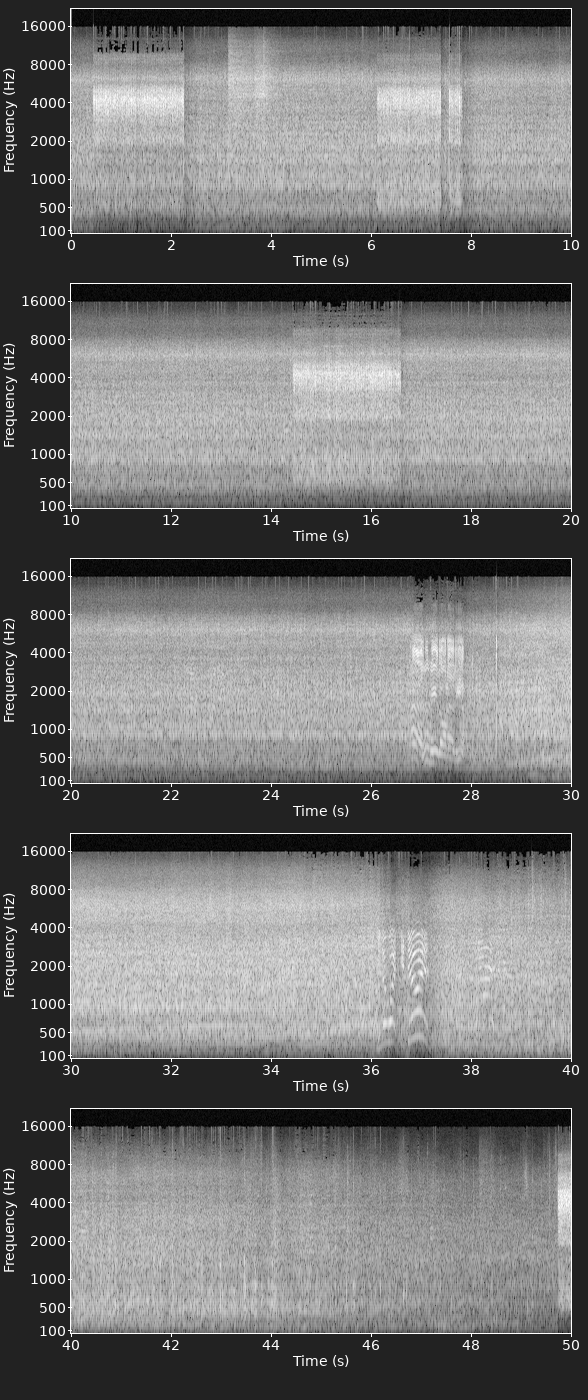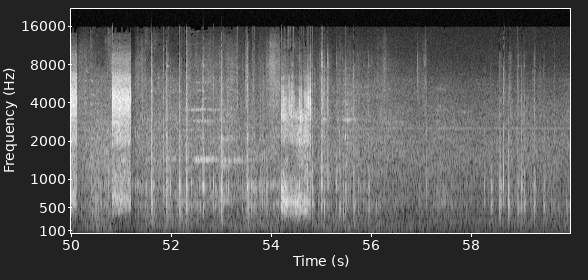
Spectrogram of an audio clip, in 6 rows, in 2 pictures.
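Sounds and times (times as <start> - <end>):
diesel engine working: 0.0 - 59.9
short sharp bursts: 0.4 - 2.3, 6.1 - 7.8, 14.4 - 16.6, 49.7 - 50.2, 50.8 - 51.2
steel wheels rolling on rails: 0.4 - 2.3, 37.2 - 49.7, 51.2 - 54.2, 54.8 - 56.3.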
